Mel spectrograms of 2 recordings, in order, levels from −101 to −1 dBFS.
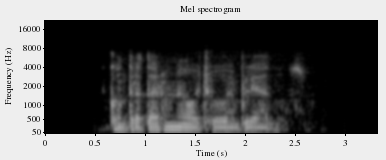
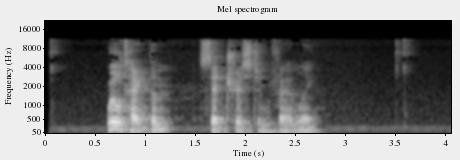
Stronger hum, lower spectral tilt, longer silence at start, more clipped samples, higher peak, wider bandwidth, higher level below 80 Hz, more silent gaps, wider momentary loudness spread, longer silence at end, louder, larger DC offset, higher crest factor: neither; about the same, -5.5 dB/octave vs -5.5 dB/octave; about the same, 0.65 s vs 0.6 s; neither; second, -22 dBFS vs -2 dBFS; second, 7.6 kHz vs 11.5 kHz; second, -86 dBFS vs -48 dBFS; neither; first, 15 LU vs 12 LU; second, 0.75 s vs 1.3 s; second, -41 LUFS vs -21 LUFS; neither; about the same, 20 dB vs 20 dB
